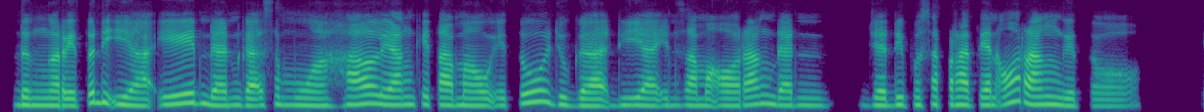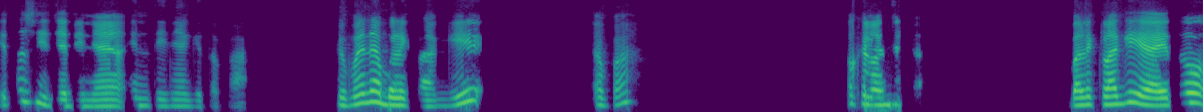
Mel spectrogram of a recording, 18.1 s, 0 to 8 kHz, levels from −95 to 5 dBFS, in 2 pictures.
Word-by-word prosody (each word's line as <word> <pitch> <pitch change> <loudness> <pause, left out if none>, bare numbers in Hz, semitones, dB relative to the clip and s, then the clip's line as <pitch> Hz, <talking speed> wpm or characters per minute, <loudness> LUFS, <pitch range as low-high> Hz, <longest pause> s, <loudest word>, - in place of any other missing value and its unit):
denger 190 -1 +2
itu 180 +7 -7
diiyain, 215 +2 +2
dan 190 -1 +3
nggak 180 -1 +3
semua 195 -3 -2 0.2
hal 210 +2 +4
yang 205 +1 +2
kita 205 -2 -1
mau 185 -1 0
itu 185 +6 -6 0.3
juga 180 -3 +1
diiyain 190 -1 -2
sama 185 -1 0 0.2
orang 200 +4 +1
dan 190 0 -1 0.6
jadi 190 +1 +1
pusat 205 +1 -3
perhatian 200 -1 +2
orang, 215 -5 +3
gitu. 170 -1 -8 0.5
Itu, 300 - -13
sih, 240 -5 -4
jadinya, 165 0 -2
intinya, 175 -2 -12
gitu, 160 - -21
Kak. - - -20 0.7
Cuman, 220 +7 +1
ya, 275 - +7
balik 195 -3 +2
lagi, 175 +5 -7 1.0
apa 205 +8 -9 1.6
Oke, 225 - -3
lanjut, 205 +1 0
Kak. - - -22 1.1
Balik 200 +2 +2
lagi, 220 +5 +4
ya, 195 - +8
itu, 250 - -18
195 Hz, 130 wpm, -23 LUFS, 180-210 Hz, 1.6 s, ya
